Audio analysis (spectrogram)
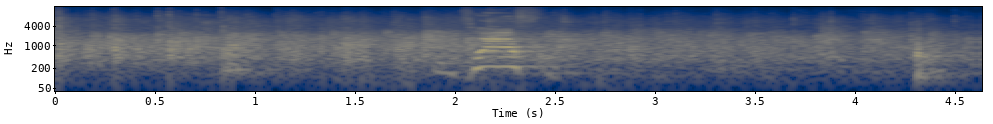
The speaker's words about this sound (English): Can we just give a big round of applause to our Pathfinders?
